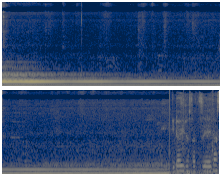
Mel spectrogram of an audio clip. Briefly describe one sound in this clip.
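A large bronze temple bell hums deeply as it rings out and slowly fades.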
